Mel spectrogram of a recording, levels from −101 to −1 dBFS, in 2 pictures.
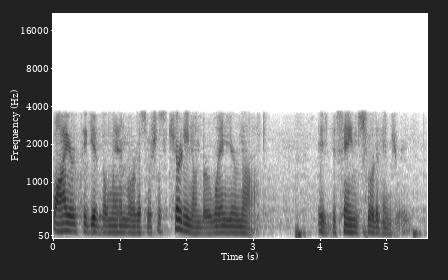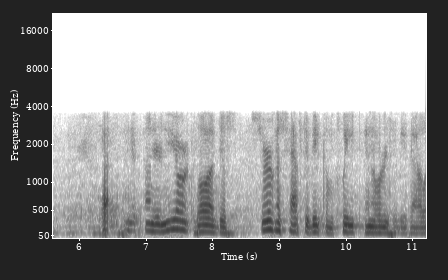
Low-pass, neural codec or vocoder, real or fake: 3.6 kHz; codec, 16 kHz in and 24 kHz out, 1.1 kbps, FireRedTTS-2 codec; fake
